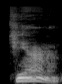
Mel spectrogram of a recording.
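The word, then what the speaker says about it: Quiana: Kiana. Say her name again. Kiana, but it's spelled Q-U.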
